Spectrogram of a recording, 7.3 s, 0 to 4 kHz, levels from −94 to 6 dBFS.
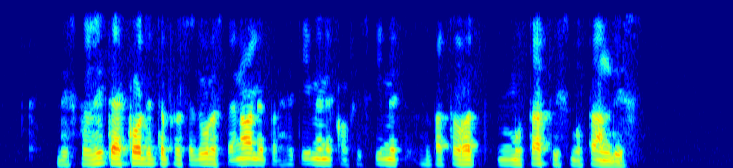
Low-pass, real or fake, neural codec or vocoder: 3.6 kHz; real; none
